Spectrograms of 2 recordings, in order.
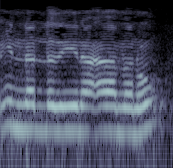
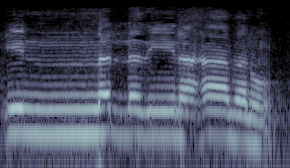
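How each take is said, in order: First: The nasal hum on the n is cut short. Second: The nasal hum on the n lasts two beats. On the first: The speaker calls it wrong. "لم يأتي بحق هذا الحرف وهو الغنة" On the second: The speaker calls it right. "تكون بمقدار حركتين"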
